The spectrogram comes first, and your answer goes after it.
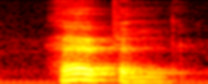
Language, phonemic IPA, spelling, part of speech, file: Dutch, /ˈɦøːpə(n)/, heupen, noun, Nl-heupen.ogg
- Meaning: plural of heup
